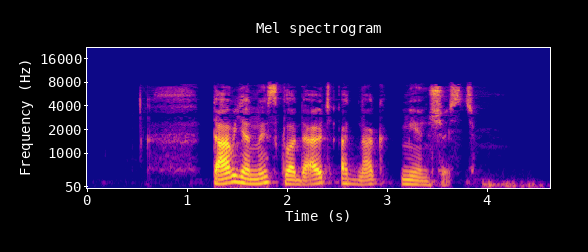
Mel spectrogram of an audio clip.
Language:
Belarusian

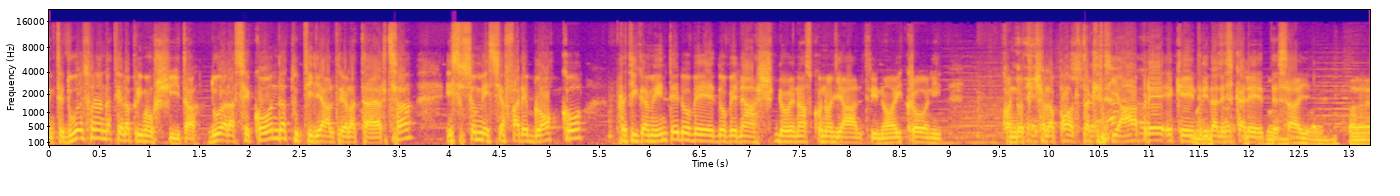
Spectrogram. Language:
Italian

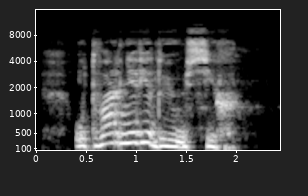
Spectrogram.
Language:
Belarusian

